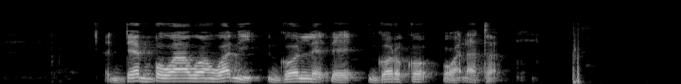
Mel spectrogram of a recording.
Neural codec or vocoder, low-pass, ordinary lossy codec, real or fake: none; 7.2 kHz; AAC, 48 kbps; real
